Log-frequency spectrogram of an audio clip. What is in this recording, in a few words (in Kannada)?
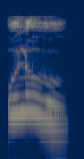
"ಉಲಿವು", kannada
